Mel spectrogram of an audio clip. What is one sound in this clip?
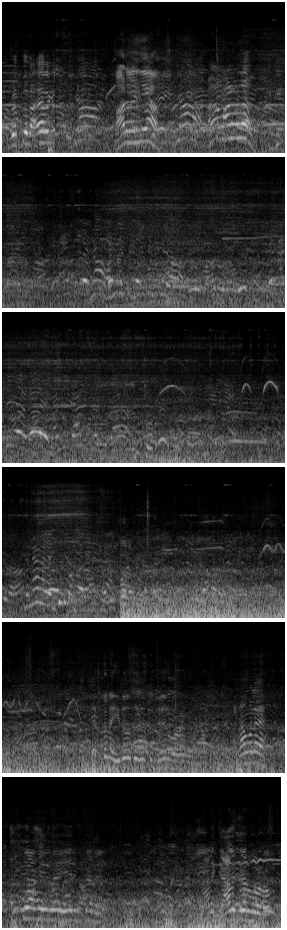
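A crowd of men shout and call out outdoors.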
